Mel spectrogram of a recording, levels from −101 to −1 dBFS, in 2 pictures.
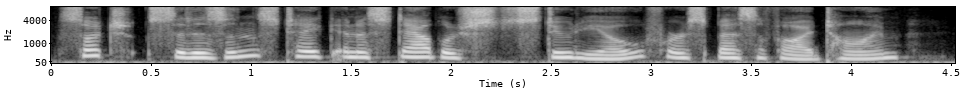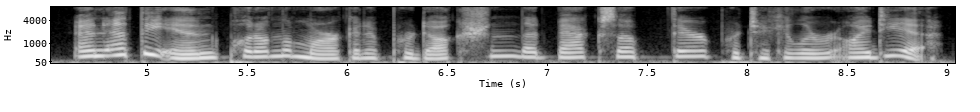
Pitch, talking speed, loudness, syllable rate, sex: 215 Hz, 175 wpm, -19 LUFS, 4.9 syllables/s, female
